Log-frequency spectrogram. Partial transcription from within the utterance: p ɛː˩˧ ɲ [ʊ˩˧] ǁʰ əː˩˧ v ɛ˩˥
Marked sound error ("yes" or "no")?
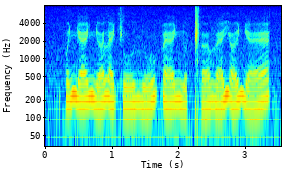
no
